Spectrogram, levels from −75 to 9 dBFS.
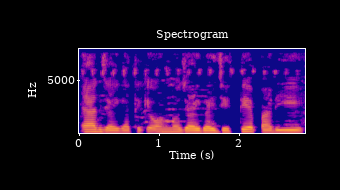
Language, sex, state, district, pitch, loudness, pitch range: Bengali, female, West Bengal, Purulia, 165 Hz, -16 LUFS, 160-175 Hz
